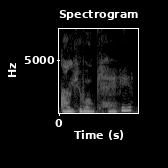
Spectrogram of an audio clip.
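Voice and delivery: whispered, slow and soft concern; calm husband. Retold or imitated. Husband checking on his gagging wife, calm whisper. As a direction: hush it gently. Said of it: "my husband is so calm".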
